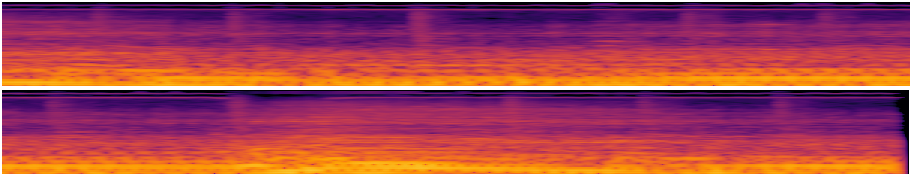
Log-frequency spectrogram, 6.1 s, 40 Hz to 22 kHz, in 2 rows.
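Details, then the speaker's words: 2011 Nissan Teana at first start after engine work, check and battery lights on: deep, loud booming drone rising and falling with revs. Muffler not fully connected, so it sounds extra low: exhaust leak. "okay, so the muffler isn't fully connected now, so that's why it sounds extra low."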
